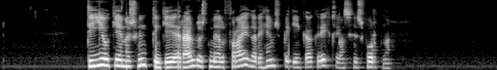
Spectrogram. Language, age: Icelandic, 40-49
